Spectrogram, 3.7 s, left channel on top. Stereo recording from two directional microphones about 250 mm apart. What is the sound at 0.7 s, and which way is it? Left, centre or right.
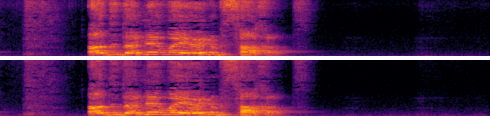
Speech, centre.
